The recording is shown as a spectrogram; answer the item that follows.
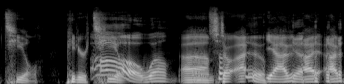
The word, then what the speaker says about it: Thiel: I think he actually pronounces his name Thiel.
